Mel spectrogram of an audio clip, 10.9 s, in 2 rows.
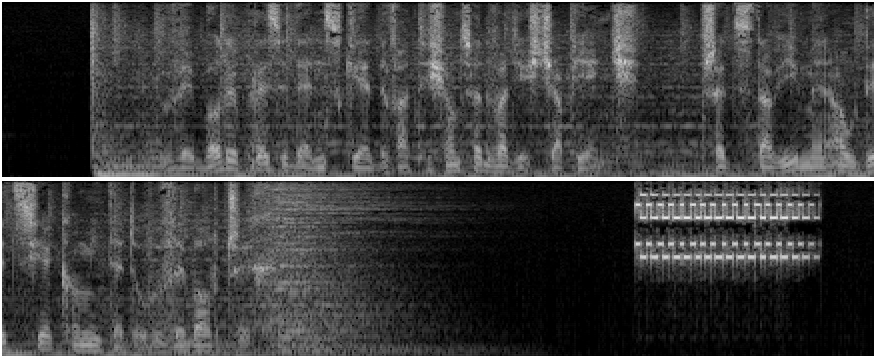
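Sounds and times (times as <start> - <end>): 
speech: 1.1 - 7.5
telephone ringing: 9.4 - 10.6.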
